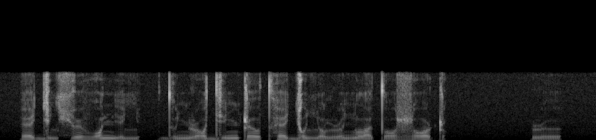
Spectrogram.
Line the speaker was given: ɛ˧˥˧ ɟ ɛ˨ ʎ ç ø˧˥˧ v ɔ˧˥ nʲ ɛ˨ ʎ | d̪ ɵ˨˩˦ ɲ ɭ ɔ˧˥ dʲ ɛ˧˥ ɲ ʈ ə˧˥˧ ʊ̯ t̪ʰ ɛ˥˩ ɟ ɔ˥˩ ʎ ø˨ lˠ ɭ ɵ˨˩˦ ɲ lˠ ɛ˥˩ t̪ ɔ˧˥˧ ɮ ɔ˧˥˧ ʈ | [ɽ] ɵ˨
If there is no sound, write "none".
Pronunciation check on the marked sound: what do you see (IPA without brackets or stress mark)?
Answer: ɭ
